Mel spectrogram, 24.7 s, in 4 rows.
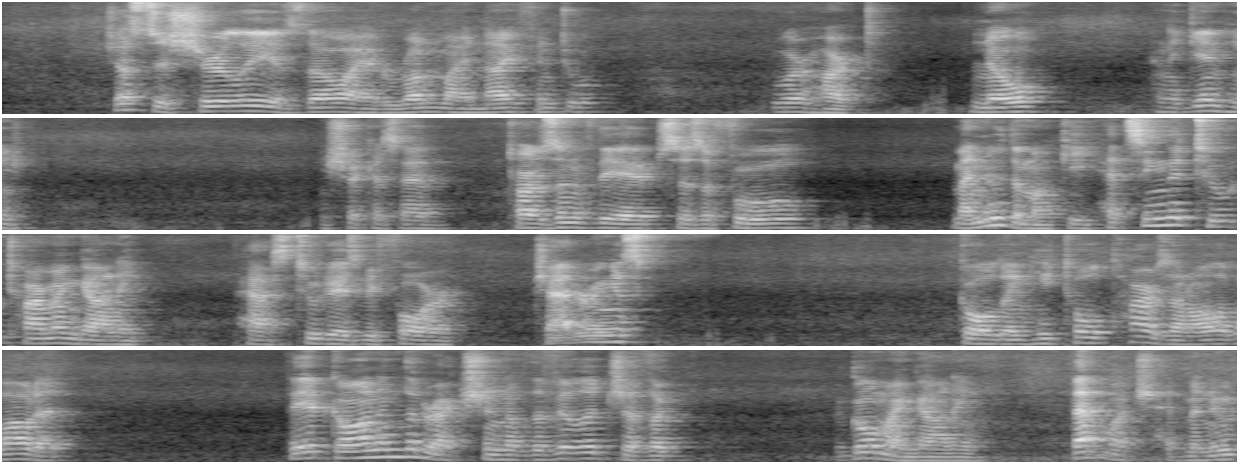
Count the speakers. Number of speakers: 1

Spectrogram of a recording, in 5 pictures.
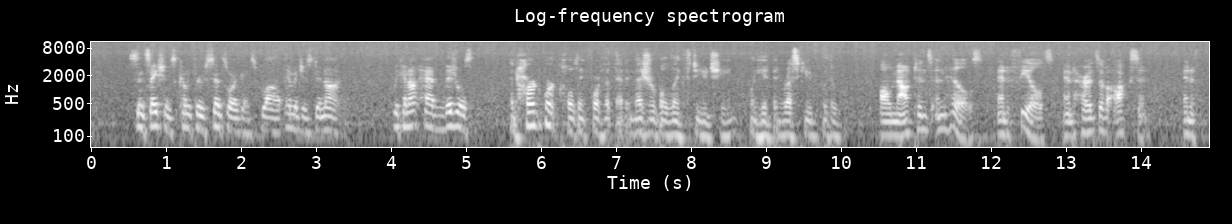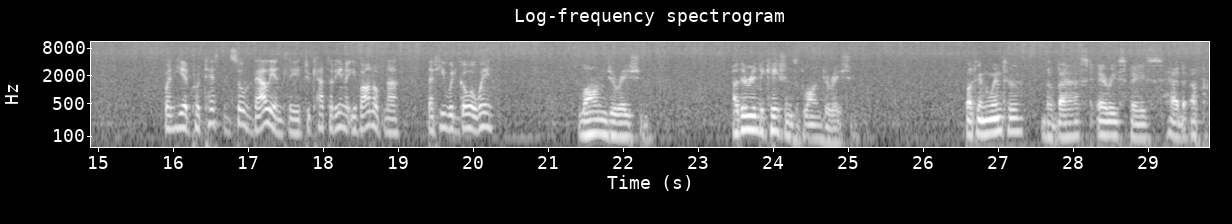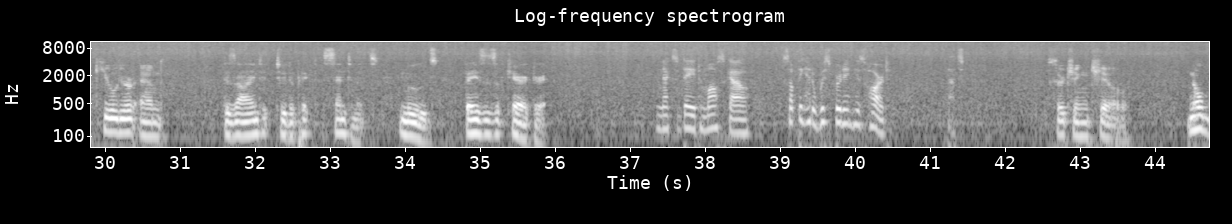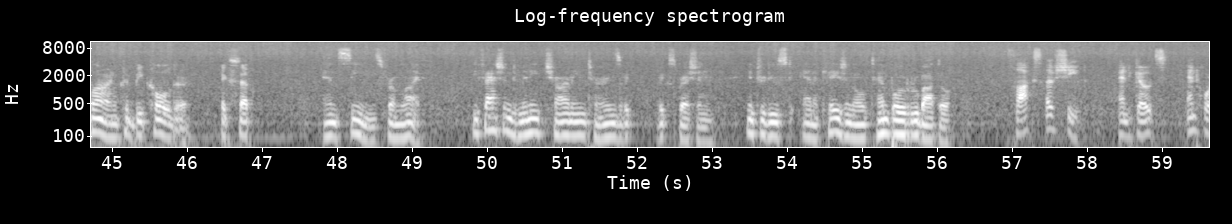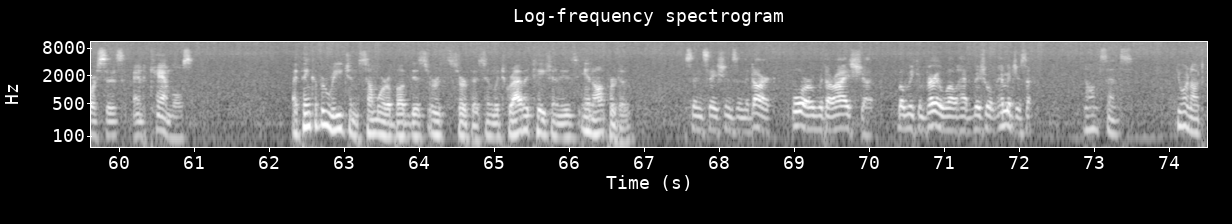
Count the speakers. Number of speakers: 7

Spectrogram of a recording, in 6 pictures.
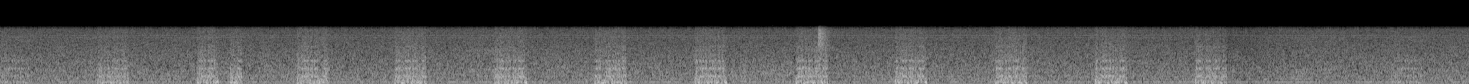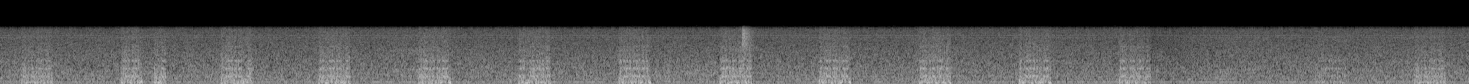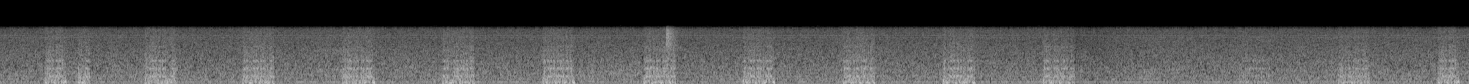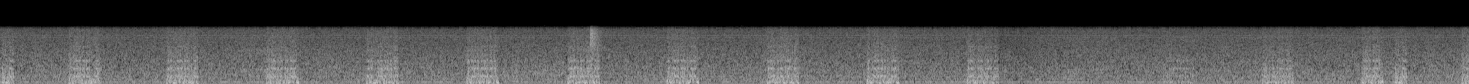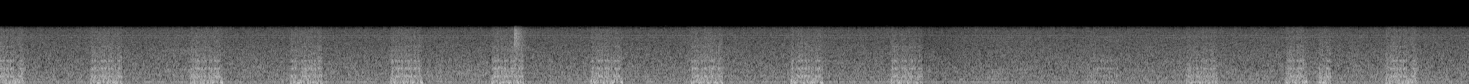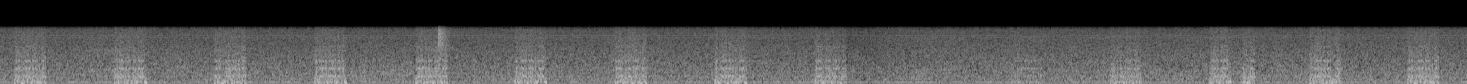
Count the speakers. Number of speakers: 0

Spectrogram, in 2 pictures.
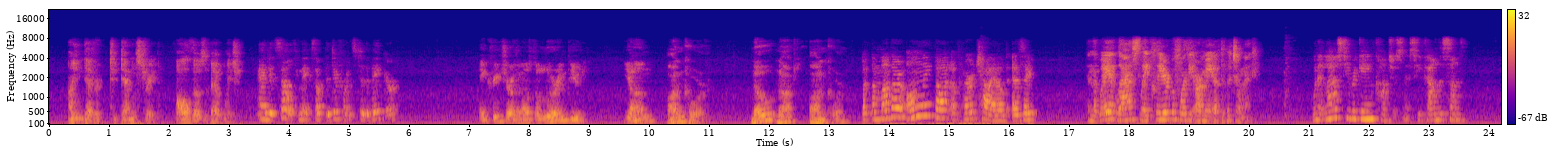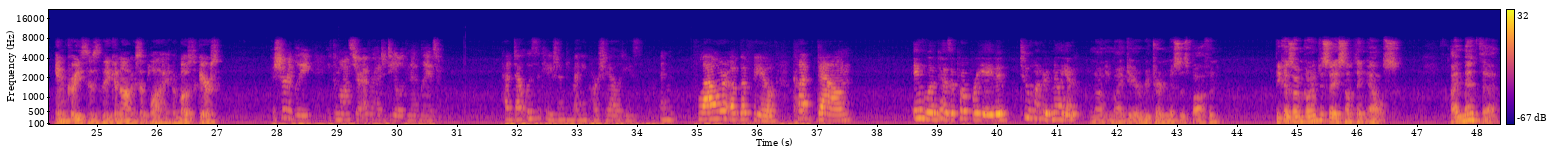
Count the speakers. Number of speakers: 10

